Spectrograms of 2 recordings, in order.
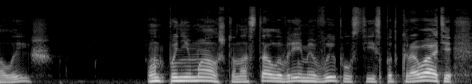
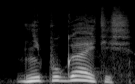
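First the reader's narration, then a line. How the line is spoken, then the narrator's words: Timid. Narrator (Russian): начал он робко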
